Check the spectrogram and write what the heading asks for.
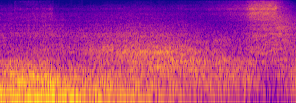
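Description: A dance track ending on a low, sustained rumble that fades out, while audience applause and cheering rise in its place, with a sharp burst of cheering near the end.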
